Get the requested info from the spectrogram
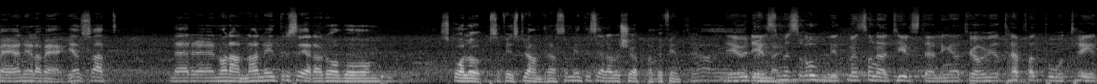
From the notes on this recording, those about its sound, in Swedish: Intervjuer från GSBF. För de som eventuellt missat det så var Hantverksbira på Great Swedish Beer Festival i Malmö i oktober.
